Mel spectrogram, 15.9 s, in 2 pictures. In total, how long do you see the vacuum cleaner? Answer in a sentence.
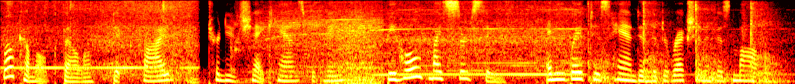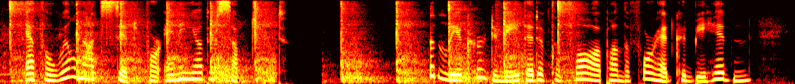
You can hear the vacuum cleaner for 9 seconds altogether.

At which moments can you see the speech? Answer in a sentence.
You can hear the speech from 0.0 to 10.8 s and from 12.2 to 15.8 s.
